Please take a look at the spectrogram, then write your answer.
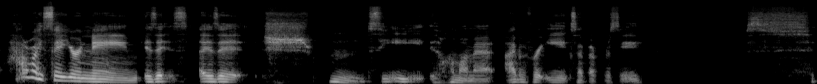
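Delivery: ordinary talk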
